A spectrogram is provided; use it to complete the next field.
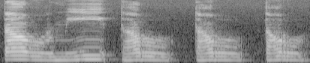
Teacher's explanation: تر تر را موٹا پڑا جائے گا کیونکہ را سکون سے پہلے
